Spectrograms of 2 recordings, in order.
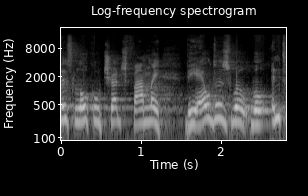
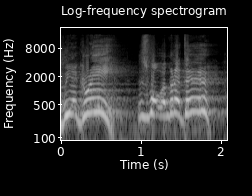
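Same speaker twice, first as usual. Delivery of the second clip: loud, pitched-up, many voices speaking together; 6 semitones higher than usual. Speaker imagining everyone at a church meeting answering together, in a loud voice. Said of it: "everyone's going to say in a loud voice".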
